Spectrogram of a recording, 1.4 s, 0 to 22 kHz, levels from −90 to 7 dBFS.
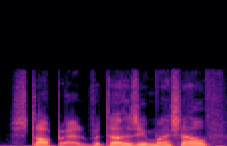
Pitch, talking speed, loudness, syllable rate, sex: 160 Hz, 125 wpm, -18 LUFS, 5.4 syllables/s, male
